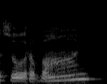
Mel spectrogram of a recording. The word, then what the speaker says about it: زربان: در اینجا شاهرخ مسکوب توضیحی داره در مورد زربانیت که توضیح میده که زربانیت منصوب به زروان یا زربان به معنی زمان در اساطیر ایرانی و آیین زرتشتی هست که نام ایزد یا فرشته زمان است. هم زروان هم زربان، فرقی نمی‌کنه، تلفظش هر دو درست.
